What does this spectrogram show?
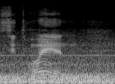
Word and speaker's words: Citroën: you go the so Peugeot, you know, Peugeot, Citroën, yes, that's how you say it, Citroën. You see how sexy it is when you say it in the correct pronunciation, yeah.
